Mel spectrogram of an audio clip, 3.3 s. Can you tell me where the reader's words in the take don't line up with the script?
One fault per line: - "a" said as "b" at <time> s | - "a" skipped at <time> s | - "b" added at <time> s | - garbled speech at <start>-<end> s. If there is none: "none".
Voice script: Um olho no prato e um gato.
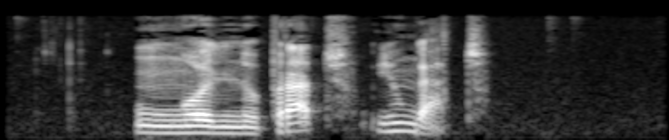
none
